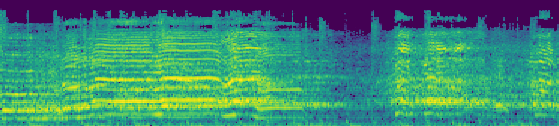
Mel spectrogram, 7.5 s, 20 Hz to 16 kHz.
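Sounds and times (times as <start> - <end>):
large crowd of football fans chanting in unison in celebration: 0.2 - 7.4.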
